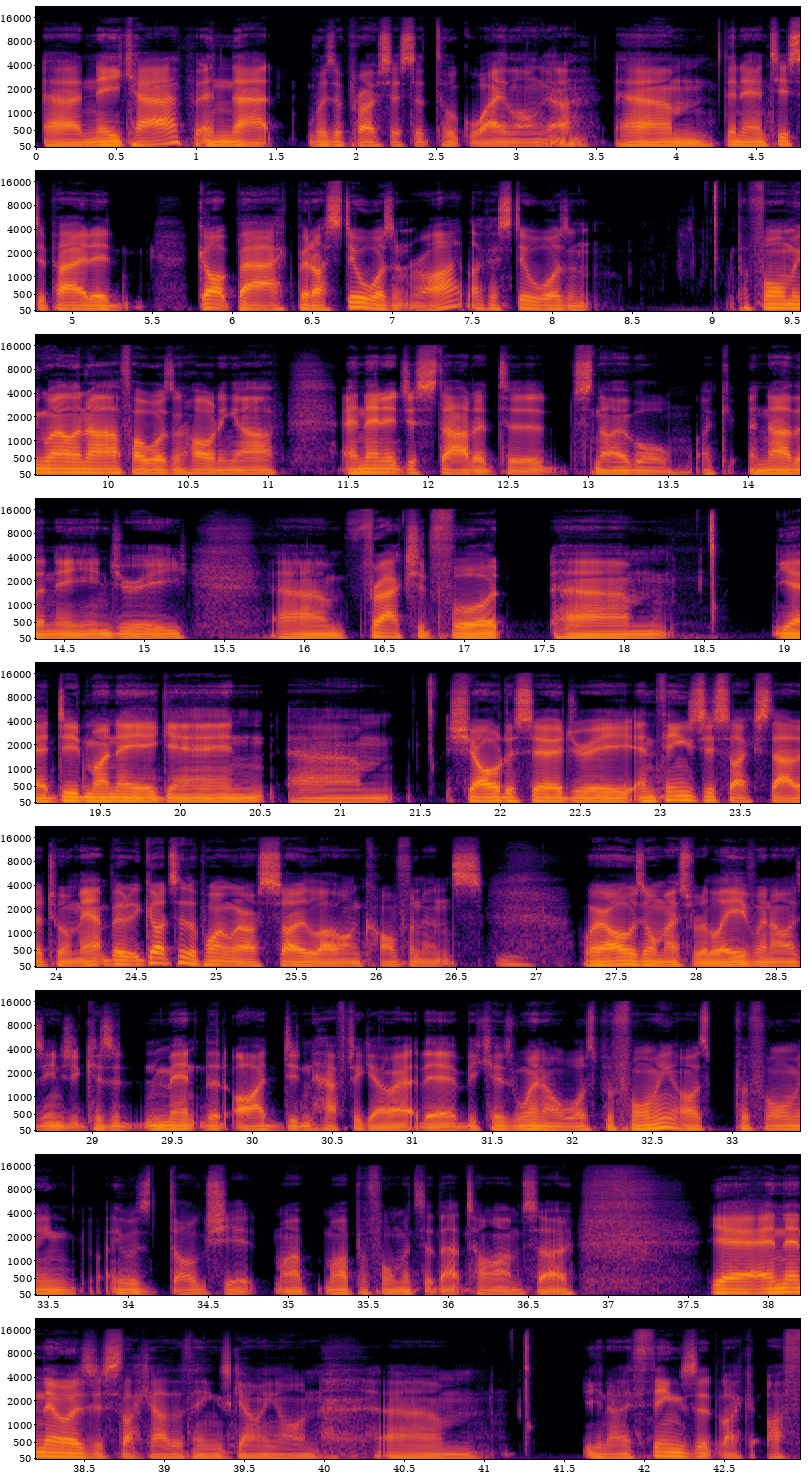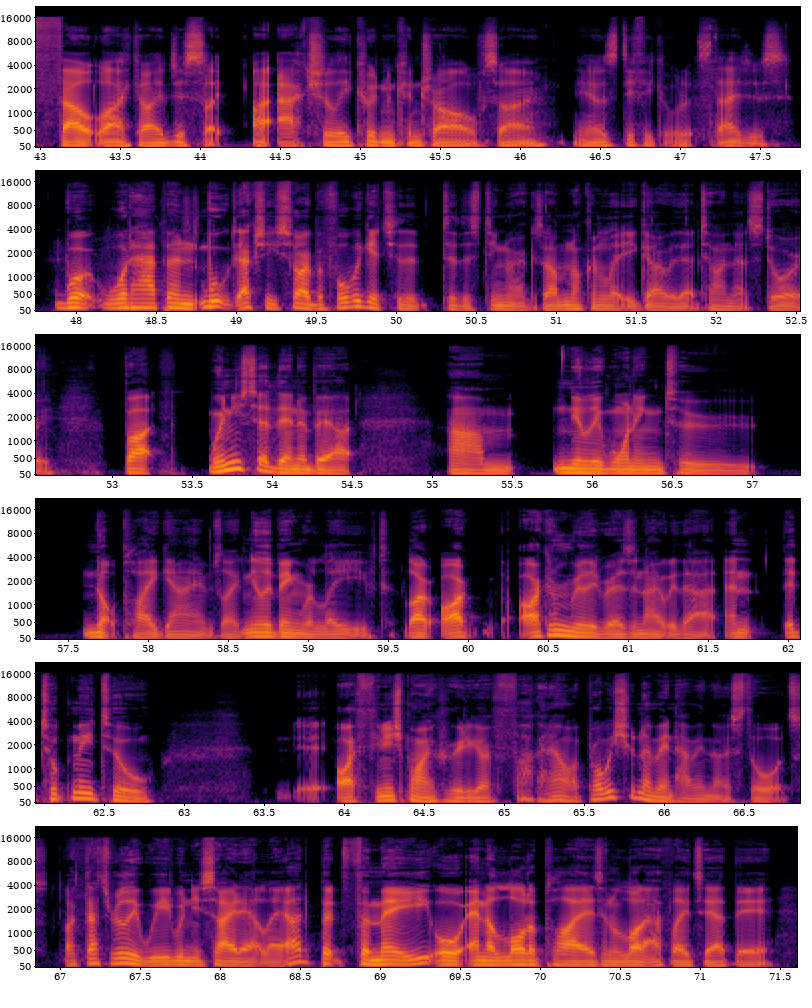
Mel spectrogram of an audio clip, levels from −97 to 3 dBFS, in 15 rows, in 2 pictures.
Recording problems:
none

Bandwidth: 16 kHz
